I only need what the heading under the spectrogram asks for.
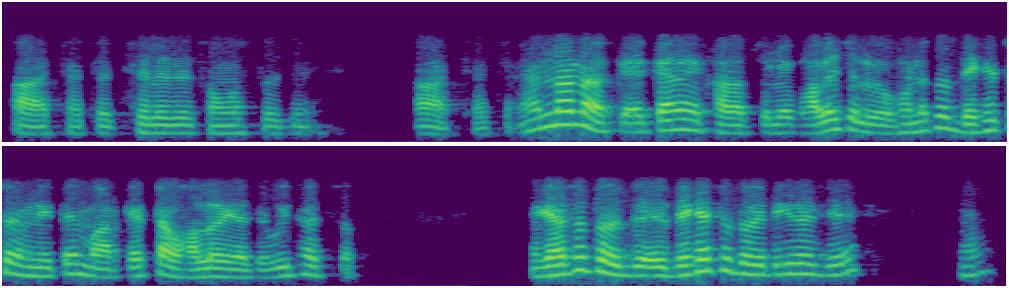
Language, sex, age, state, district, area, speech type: Bengali, male, 18-30, West Bengal, Bankura, urban, conversation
